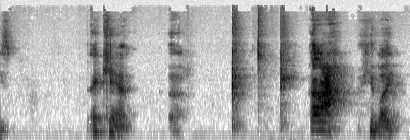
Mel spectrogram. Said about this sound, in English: I don't know, washes his hands, whatever. I don't understand how to say that. You know, like claps them together sideways so it goes.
